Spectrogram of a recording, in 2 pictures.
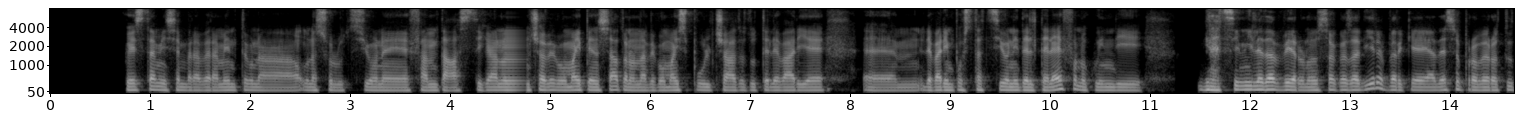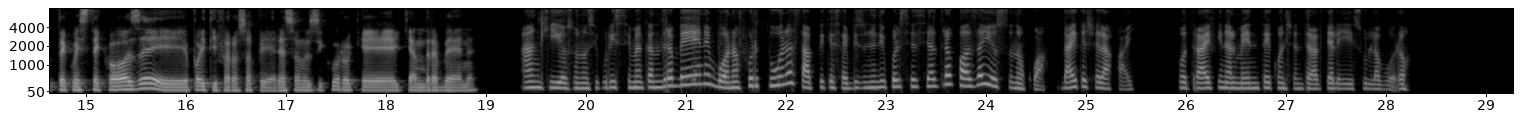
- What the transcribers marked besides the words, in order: laughing while speaking: "grazie"
- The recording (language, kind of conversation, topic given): Italian, advice, In che modo il multitasking continuo ha ridotto la qualità e la produttività del tuo lavoro profondo?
